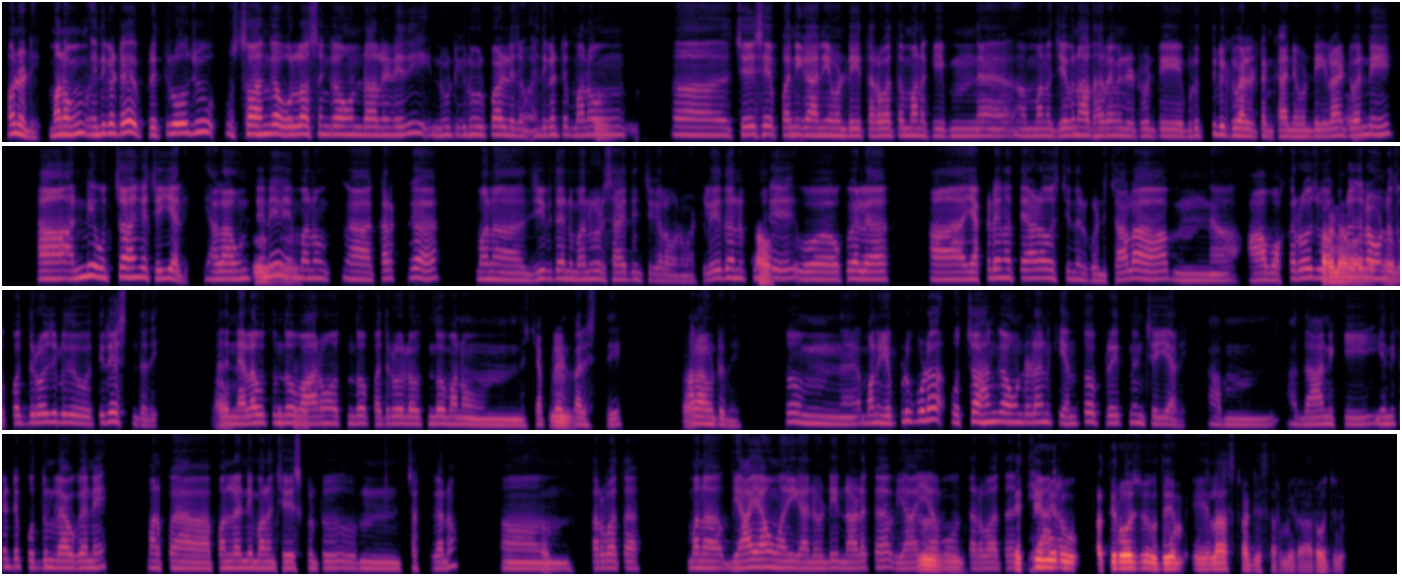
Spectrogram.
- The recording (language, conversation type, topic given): Telugu, podcast, మీ ఇంట్లో ఉదయపు సంప్రదాయం ఎలా ఉంటుందో చెప్పగలరా?
- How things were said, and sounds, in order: in English: "కరెక్ట్‌గా"; in English: "కరెక్ట్‌గా"; in English: "సో"; tapping; other noise; in English: "స్టార్ట్"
